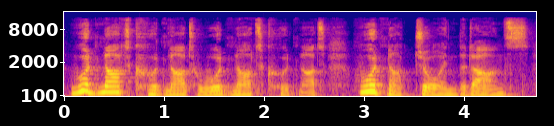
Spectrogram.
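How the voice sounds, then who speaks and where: A solemn old turtle creature from a storybook, acted out by a reader. The delivery is very slow and theatrical, rising and falling widely with a mournful, nostalgic weight. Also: medium pitch, sing-song. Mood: slow, mournful singsong. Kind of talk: theatrical storybook reading with slow sung verse.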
